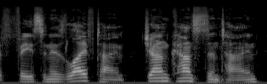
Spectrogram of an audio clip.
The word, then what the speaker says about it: Constantine: John Constantine, yes, it rhymes with turpentine, is someone who has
